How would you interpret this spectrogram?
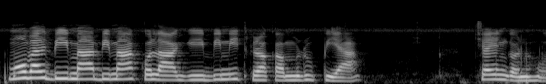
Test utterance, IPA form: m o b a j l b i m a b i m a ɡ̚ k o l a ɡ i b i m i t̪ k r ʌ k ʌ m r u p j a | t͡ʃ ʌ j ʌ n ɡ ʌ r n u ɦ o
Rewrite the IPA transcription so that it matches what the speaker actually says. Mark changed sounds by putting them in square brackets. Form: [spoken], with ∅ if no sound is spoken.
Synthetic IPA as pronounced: m o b a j l b i m a b i m a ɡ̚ k o l a ɡ i b i m i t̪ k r ʌ k ʌ m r u p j a | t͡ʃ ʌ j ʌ n ɡ ʌ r n u ɦ o

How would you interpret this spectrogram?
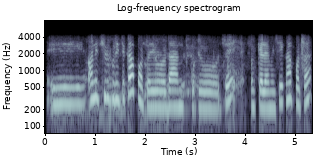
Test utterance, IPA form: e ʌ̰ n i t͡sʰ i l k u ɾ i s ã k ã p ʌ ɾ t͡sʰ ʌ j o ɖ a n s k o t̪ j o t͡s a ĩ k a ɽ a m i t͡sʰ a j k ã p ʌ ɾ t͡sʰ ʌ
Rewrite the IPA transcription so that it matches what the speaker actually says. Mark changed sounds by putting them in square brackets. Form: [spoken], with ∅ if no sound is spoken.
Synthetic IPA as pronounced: e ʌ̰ n i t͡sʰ i l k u ɾ i [t͡s] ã k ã p ʌ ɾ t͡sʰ ʌ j o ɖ a n s k o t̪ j o t͡s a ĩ k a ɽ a m i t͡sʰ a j k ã p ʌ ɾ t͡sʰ ʌ

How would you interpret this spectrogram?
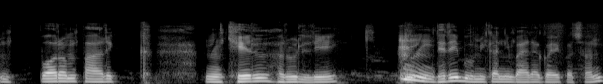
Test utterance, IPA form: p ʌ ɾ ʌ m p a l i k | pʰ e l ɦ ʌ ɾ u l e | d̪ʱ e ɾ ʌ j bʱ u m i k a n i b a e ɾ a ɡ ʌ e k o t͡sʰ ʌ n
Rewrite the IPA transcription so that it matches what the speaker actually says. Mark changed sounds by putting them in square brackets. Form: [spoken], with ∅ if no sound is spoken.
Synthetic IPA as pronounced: p ʌ ɾ ʌ m p a [ɾ] i k | [kʰ] e l ɦ ʌ ɾ u l e | d̪ʱ e ɾ ʌ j bʱ u m i k a n i b a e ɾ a ɡ ʌ e k o t͡sʰ ʌ n

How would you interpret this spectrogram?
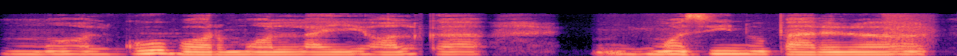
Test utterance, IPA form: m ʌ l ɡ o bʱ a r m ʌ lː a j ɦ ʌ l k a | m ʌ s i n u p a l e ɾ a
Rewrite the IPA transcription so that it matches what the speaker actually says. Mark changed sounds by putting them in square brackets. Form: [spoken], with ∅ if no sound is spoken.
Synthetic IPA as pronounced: m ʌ l ɡ o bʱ [ʌ] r m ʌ lː a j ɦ ʌ l k a | m ʌ s i n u p a [ɾ] e ɾ [ʌ]

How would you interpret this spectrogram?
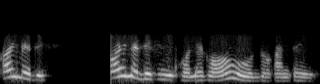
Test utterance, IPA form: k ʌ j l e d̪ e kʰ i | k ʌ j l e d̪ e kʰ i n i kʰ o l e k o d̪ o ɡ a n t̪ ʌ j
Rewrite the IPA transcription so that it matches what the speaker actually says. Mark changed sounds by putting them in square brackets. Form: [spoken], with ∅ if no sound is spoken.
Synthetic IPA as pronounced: k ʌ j l e d̪ e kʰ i | k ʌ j l e d̪ e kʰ i n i kʰ o l e k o d̪ o [k] a n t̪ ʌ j

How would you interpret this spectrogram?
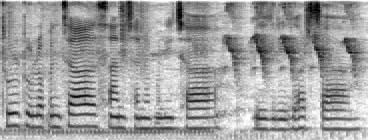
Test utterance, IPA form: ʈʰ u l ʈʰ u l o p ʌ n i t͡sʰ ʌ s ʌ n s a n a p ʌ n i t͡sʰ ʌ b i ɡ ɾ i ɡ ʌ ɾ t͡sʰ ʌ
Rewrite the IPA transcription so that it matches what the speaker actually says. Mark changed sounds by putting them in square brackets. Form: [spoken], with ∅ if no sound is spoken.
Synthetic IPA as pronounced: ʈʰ u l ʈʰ u l o p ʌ n i t͡sʰ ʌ s [a] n s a n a p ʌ n i t͡sʰ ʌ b i ɡ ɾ i ɡ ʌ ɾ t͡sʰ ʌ

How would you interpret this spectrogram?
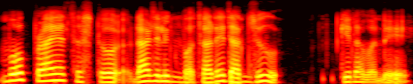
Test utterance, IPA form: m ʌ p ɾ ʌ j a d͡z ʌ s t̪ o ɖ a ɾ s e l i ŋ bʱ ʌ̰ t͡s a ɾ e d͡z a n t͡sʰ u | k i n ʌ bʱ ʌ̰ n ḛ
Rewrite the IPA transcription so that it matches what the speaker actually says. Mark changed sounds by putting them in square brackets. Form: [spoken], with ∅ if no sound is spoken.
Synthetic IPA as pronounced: m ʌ p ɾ [a] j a d͡z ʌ s t̪ o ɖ a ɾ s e l i ŋ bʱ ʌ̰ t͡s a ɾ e d͡z a n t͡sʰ u | k i n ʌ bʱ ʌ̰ n ḛ

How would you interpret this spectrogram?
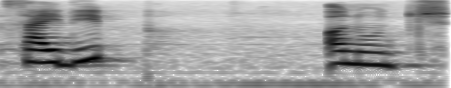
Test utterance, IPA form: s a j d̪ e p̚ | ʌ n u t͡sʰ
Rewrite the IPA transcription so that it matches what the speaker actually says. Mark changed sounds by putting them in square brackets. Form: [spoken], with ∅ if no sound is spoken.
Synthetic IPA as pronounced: s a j d̪ [i] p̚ | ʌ n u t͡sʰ

